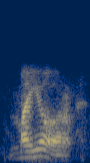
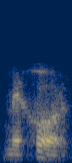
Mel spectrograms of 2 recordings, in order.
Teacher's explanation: the guttural sound of the Spanish J doesn't exist in English, then our brains feel much more comfortable using the sound of the consonant Y in mayor.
